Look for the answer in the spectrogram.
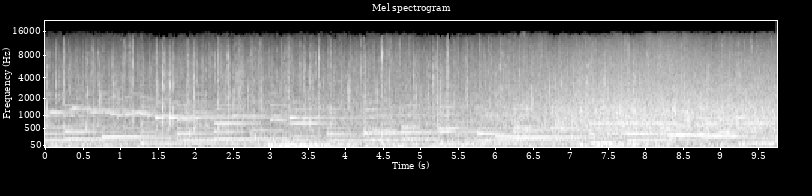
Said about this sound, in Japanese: もう三月以上もの間、雨が途切れることがありませぬ。 いくら包みを気づこうと、これほど降り続くのでは。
